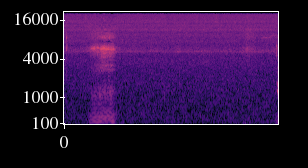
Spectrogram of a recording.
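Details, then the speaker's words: Dog snoring, said to sometimes sound like a motorboat: a single rattling, buzzing snore on an in-breath, then quiet breathing in a still room. "My dog Lady sounds like a motorboat sometimes when she snores."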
